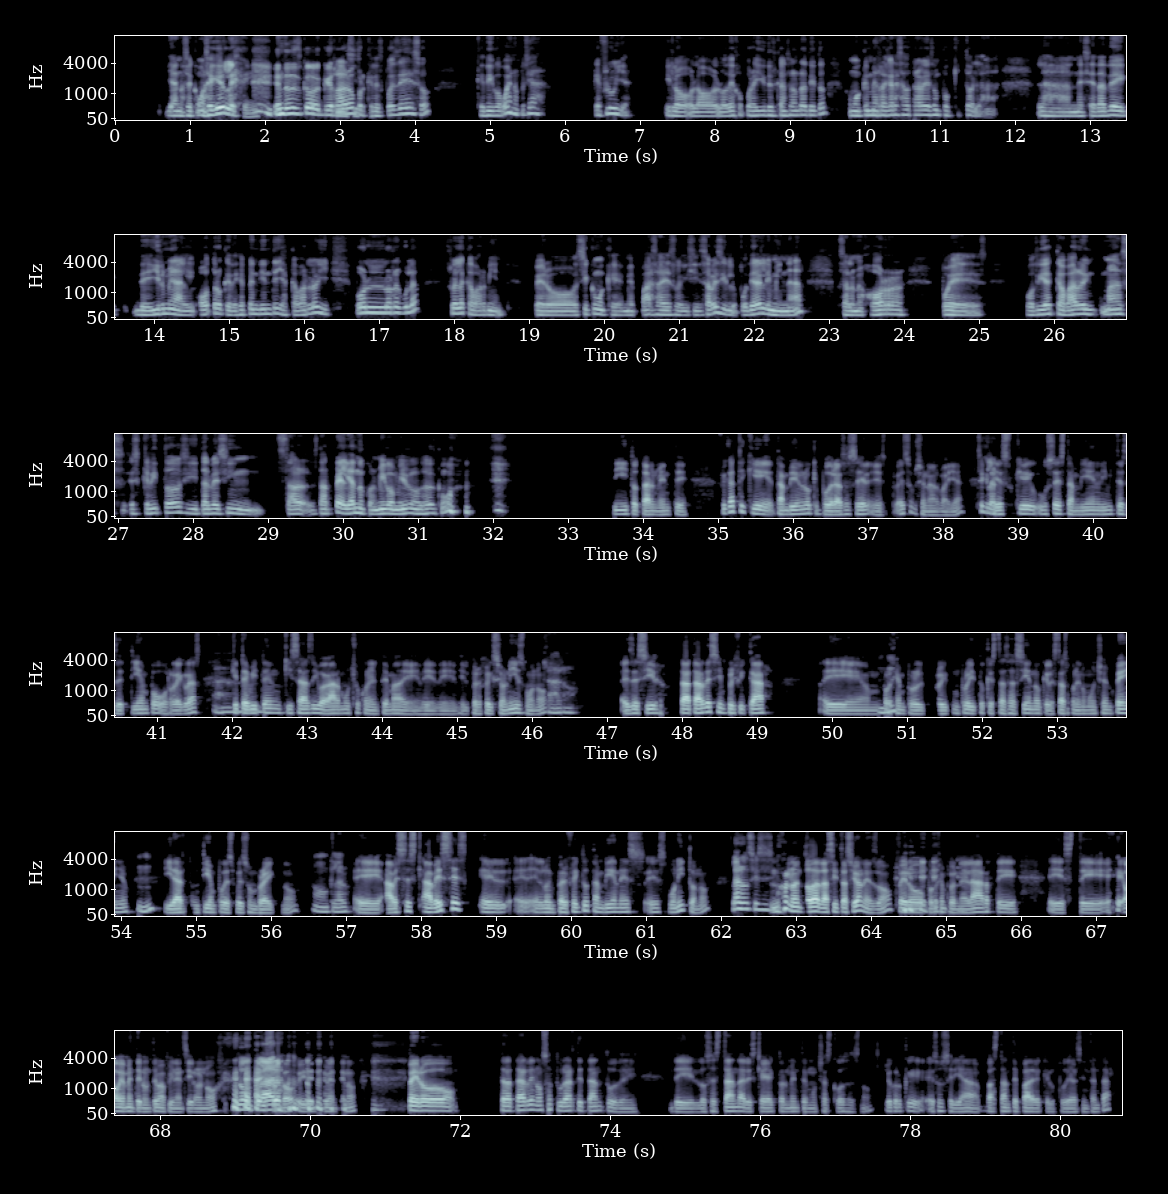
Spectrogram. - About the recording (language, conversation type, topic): Spanish, advice, ¿Cómo puedo superar la parálisis por perfeccionismo que me impide avanzar con mis ideas?
- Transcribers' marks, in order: tapping; laughing while speaking: "seguirle"; laughing while speaking: "¿Sabes cómo?"; other background noise; laughing while speaking: "no"; chuckle; laughing while speaking: "obviamente"; chuckle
